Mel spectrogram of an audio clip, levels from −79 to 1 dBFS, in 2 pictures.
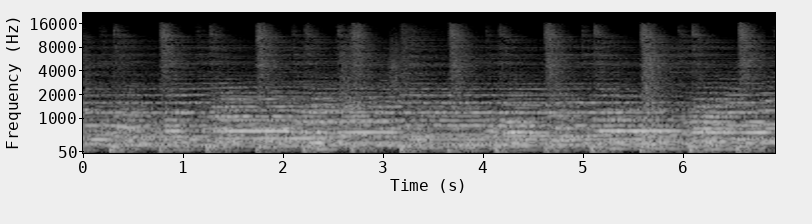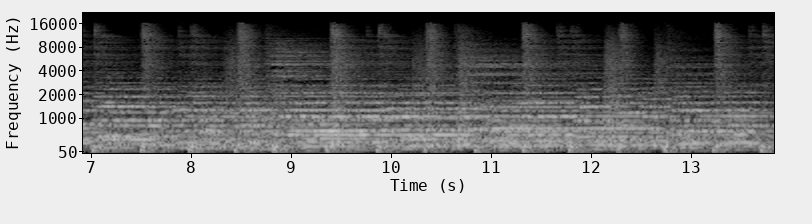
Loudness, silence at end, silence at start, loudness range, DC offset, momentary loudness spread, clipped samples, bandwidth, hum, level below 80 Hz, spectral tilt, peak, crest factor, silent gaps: -23 LUFS; 0 s; 0 s; 2 LU; under 0.1%; 4 LU; under 0.1%; 17 kHz; none; -44 dBFS; -5.5 dB/octave; -6 dBFS; 16 dB; none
